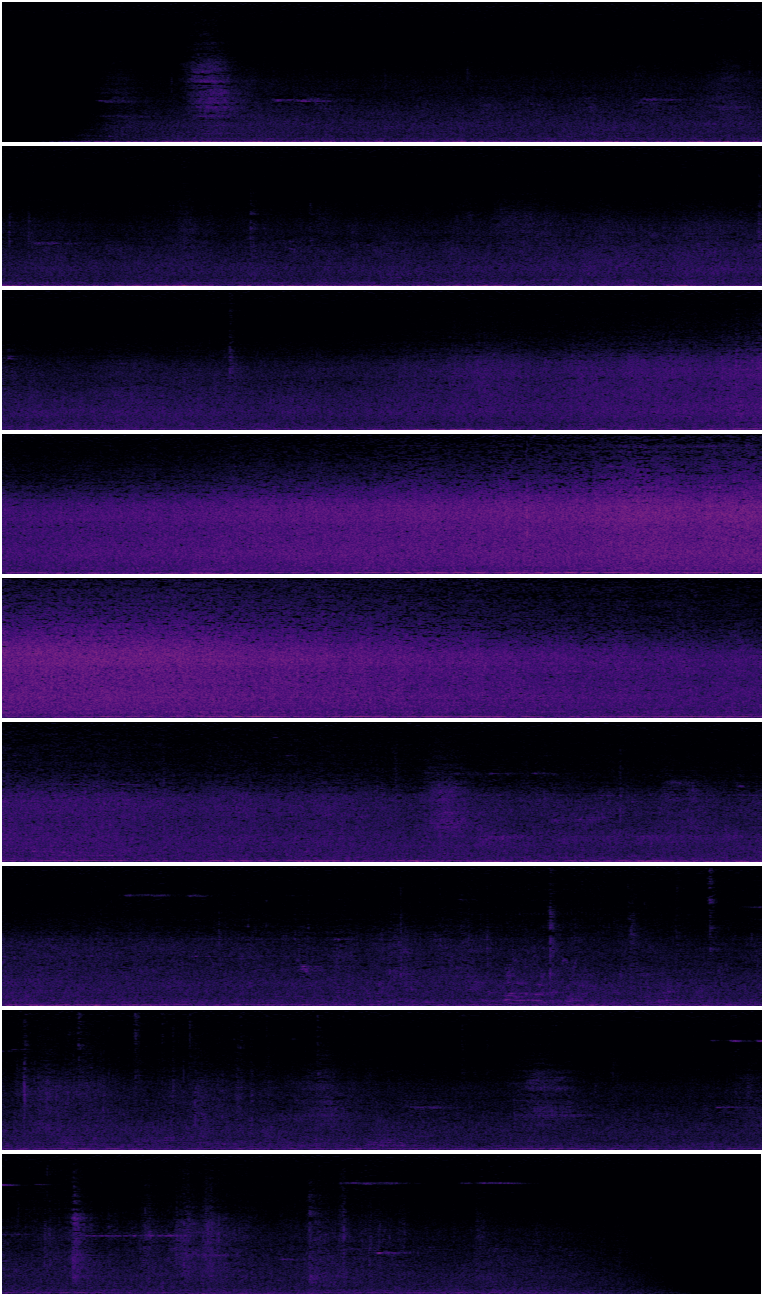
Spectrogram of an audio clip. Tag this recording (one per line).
field
recording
